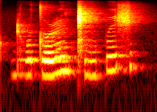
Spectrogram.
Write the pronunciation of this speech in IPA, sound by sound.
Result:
ɖʱ ʊ t ʊ ɭ ĩ ǁ i p e ʃ

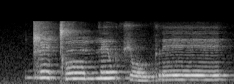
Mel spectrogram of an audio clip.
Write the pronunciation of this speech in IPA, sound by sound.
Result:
ɖ͡ʐ e˦˨ ǀ õː˦ b n ẽ˦ w t͡ʃ o˨ w ɡ r eː˦

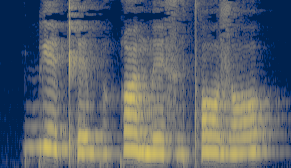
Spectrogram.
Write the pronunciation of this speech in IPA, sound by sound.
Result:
bʲ e kʼ e b ə̤ qʷ ɘ m e s ə̤ tʼ ɔ z ɔ

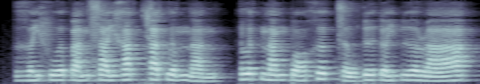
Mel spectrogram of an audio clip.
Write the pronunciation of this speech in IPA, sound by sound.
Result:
ɣ ə˧˥ j f u˧˥ ə̯ ɓ a˧˥ n s a˧ j ɣ a˦˥ k̚ c a˦˥ t̚ l ə˧˥ m n a˨˩ n | l ə˦˥ k̚ n a˧˥ n ɓ ɔ˨˩˦ x əː˦˥ k̚ s ə˨˩˨ w ɗ ɨ˧ ɗ ə˧˥ j ɓ ɨ˧ ə̯ ɹ aː˧˥

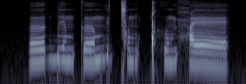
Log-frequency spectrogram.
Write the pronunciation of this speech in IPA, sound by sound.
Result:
əː ɡ͡b ɪː m t̪ əː m ɗ ə ǀ u m ǃʰ u m ħ ɛː

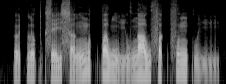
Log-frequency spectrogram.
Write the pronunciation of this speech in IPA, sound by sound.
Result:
ɵ˨˥ t̚ l ʊ˧ k̚ t͡s e˨˧ j s ɐ˨˥ ŋ m ʊ˥ k̚ p ɐ˥ w ŋ iː˨˥ w n̪ aː˥ w f ɐ˥ k̚ f ʊ˥ ŋ kʷ iː˨˩

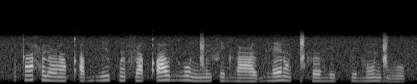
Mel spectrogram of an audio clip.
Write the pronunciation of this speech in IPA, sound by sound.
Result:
tˤ ə̃ ħ ʉ ʕ õ qʼ ɪ bʱ ɪ p ə̃ f ø qʼ o dʱ o ŋ͡ǁ ʉ s ɪ dʱ ə ʕ ə ɡʱ ɛ ɾ ɔ̃ ǁʰ ə ɦ ɪ pː ɪ ɦ õ ɡ͡ǁ õ

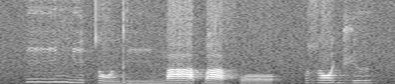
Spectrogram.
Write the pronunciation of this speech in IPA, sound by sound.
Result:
iː˦ ɲ i˧ t ɔ̃˨ d iː˨ m aː˦ ɓ a˦˨ f oː˨ | z ɔ˦ d͡ʒ ɨ˦

